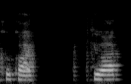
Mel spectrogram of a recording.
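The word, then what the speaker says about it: Kwakwaka'wakw: And I'm from the Squamish Nation, but I'm also Musqueam Kukwakiwak. Thank you for attempting to pronounce that. Kukwakiwak.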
